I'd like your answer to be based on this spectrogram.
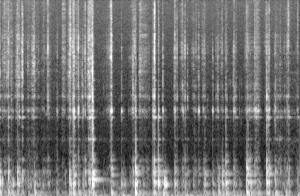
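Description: Fingertips tap the lower sides of a large, clear, hollow and empty plastic water jug turned upside down over a microphone. The result is a quick, uneven patter of dull, hollow, boomy thumps with short resonant ring and almost no high-frequency content.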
